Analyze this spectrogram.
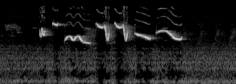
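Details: Brief phrase of about one and a half seconds from an excited male yellow-fronted canary, made of quick high sweeping whistles that slide downward one after another.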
